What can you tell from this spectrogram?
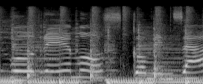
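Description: Pop song: a voice singing a melody over a steady beat and bass line, with a brief gap in the singing about a second in.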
